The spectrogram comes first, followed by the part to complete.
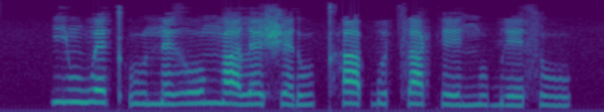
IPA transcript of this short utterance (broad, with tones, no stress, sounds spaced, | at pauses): j ũ˦ w ɛ˦ kʼ uː˨ n ɛ˨ ɣ oː˦ ŋ a˦˨ l ɛ˦ ʃ ɛ˨ ɾ uː˦ kʰ a˦ ɓ ʊ˨ t͡s a˦ k eː˨ ŋ u˨ b eː˨ s uː˨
